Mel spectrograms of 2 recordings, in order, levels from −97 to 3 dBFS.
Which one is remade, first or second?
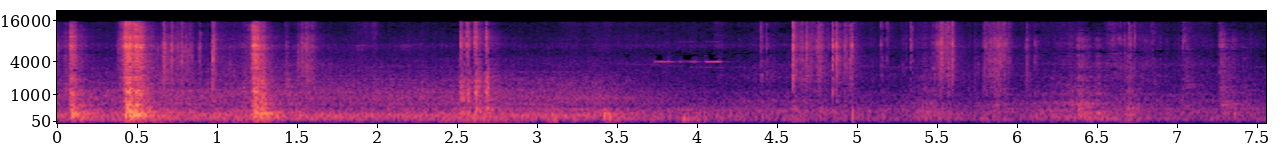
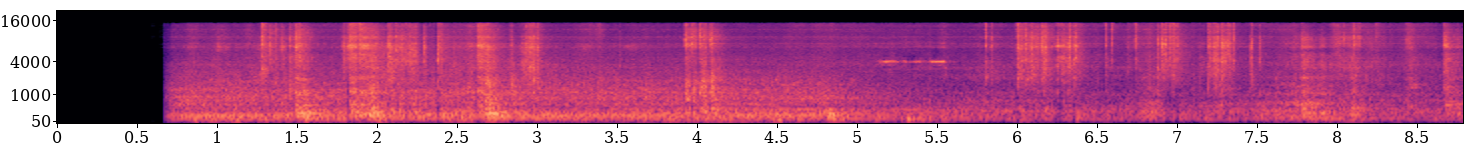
second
